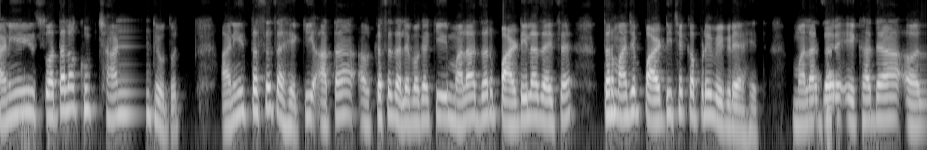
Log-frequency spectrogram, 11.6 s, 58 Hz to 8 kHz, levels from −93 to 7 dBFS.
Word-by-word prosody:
आणि 195 Hz, +7 st, 0 dB
स्वतःला 190 Hz, +5 st, +3 dB
खूप 225 Hz, -1 st, -4 dB
छान 180 Hz, +2 st, -2 dB, 0.3 s
ठेवतो 120 Hz, -6 st, -3 dB, 0.6 s
आणि 170 Hz, +9 st, -1 dB
तसंच 210 Hz, +1 st, +1 dB
आहे, 135 Hz, -7 st, 0 dB
की 175 Hz, +10 st, -5 dB, 0.2 s
आता 180 Hz, +8 st, -2 dB
अ, 145 Hz, -2 st, -4 dB
कसं 170 Hz, +2 st, +1 dB
झालंय 150 Hz, -4 st, +1 dB
बघा 150 Hz, +2 st, 0 dB
की 175 Hz, -1 st, 0 dB
मला 165 Hz, +5 st, +3 dB
जर 180 Hz, +2 st, +2 dB
पार्टीला 160 Hz, +5 st, +4 dB
जायचं 155 Hz, -1 st, +1 dB
आहे, 175 Hz, -, -2 dB, 0.4 s
तर 190 Hz, +1 st, +7 dB
माझे 175 Hz, +4 st, +3 dB
पार्टीचे 180 Hz, +6 st, +3 dB
कपडे 190 Hz, 0 st, +1 dB
वेगळे 130 Hz, -4 st, +1 dB
आहेत. 110 Hz, +1 st, -9 dB, 0.5 s
मला 140 Hz, +3 st, 0 dB
जर 160 Hz, +1 st, +5 dB
एखाद्या 160 Hz, +1 st, 0 dB, 0.2 s
अ, 130 Hz, -, +1 dB
165 Hz, 155 wpm, -18 LUFS, 145-190 Hz, 0.6 s, तर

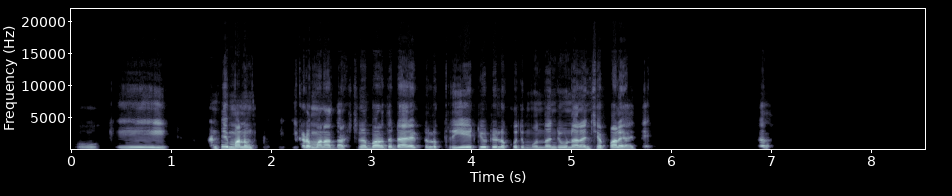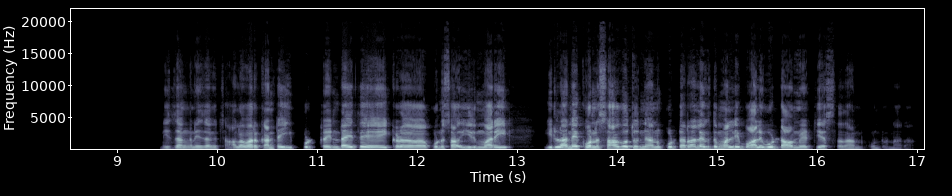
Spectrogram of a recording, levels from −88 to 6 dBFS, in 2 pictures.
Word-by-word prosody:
Okay. 190 Hz, -1 st, -16 dB, 0.9 s
అంటే 220 Hz, +4 st, -3 dB
మనం 190 Hz, +2 st, +6 dB, 0.5 s
ఇక్కడ 185 Hz, -, +2 dB
మన 160 Hz, 0 st, +5 dB
దక్షిణ 200 Hz, -, -5 dB
భారత 205 Hz, +1 st, +3 dB
డైరెక్టర్లు 180 Hz, +4 st, +1 dB
క్రియేటివిటీ‌లో 380 Hz, -, -1 dB
కొద్దిగా 170 Hz, -5 st, -8 dB
ముందంజ 175 Hz, +4 st, -5 dB
ఉన్నారని 160 Hz, 0 st, +1 dB
అని 190 Hz, -, -11 dB
చెప్పాలి -, -, +2 dB
అయితే. -, -, -13 dB, 1.2 s
ఆ! -, -, -7 dB, 2.5 s
నిజంగా. 150 Hz, -1 st, -5 dB
నిజంగా. 125 Hz, 0 st, -6 dB
చాలా 160 Hz, -, -3 dB
వరకు 175 Hz, -3 st, +2 dB
అంటే 180 Hz, +5 st, -2 dB
ఇప్పుడు 165 Hz, +5 st, -5 dB
ట్రెండయితే 205 Hz, +6 st, +2 dB, 0.2 s
ఇక్కడ 165 Hz, -1 st, 0 dB, 0.3 s
కొనసాగు 155 Hz, +4 st, 0 dB
ఇది 175 Hz, 0 st, -5 dB
మరి 170 Hz, +1 st, +3 dB, 0.5 s
ఇలానే 250 Hz, -9 st, +5 dB
కొనసాగుతుంది 230 Hz, +3 st, +3 dB
అనుకుంటారా? 210 Hz, +3 st, 0 dB
లేకపోతే 225 Hz, -1 st, +1 dB
మళ్ళీ 205 Hz, +2 st, +3 dB
బాలీవుడ్ 180 Hz, +5 st, +3 dB
డామినేట్ 150 Hz, +1 st, -2 dB
చేస్తదనుకుంటున్నారా? 100 Hz, -5 st, -11 dB
180 Hz, 125 wpm, -24 LUFS, 160-210 Hz, 2.5 s, మనం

